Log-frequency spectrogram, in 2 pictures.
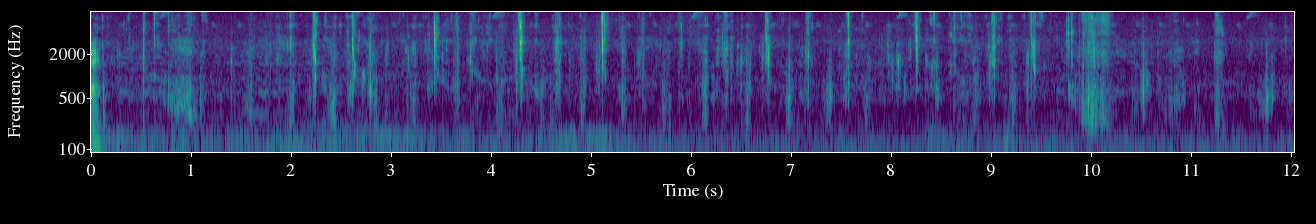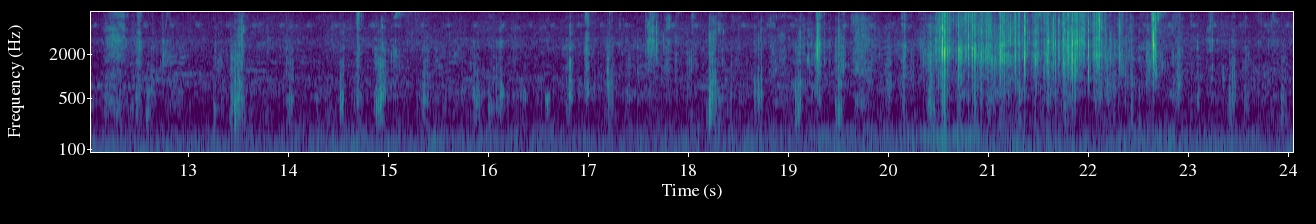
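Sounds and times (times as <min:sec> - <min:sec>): crisp chewing crunches: 0:00.1 - 0:24.0.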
